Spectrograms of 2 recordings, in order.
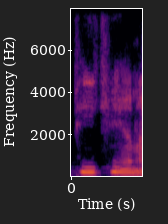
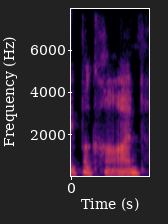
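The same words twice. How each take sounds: First: Pecan said the way her mom from Kentucky says it; mom's pecan. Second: Pecan said her own way, not her mom's Kentucky way. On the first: Contrasting her mom's pecan with her own pecan. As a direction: give pecan her mother's Kentucky pronunciation. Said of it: "I say pecan". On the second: Contrasting her own pecan with her mom's pecan. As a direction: say pecan the way she herself says it. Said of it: "my mom said pecan". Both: Shown as a demonstration.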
